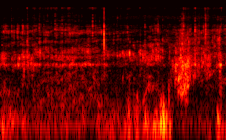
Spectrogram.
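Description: Muddy water drains out of a freshly cleaned water tank as a soft, steady trickle and gurgle, fairly faint and continuous throughout.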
